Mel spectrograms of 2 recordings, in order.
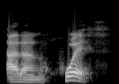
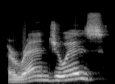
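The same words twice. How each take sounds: First: It is pronounced with Spanish sounds. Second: It is pronounced with English-style sounds. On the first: The speaker calls it right. "in Spanish, the pronunciation is" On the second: The speaker calls it wrong. "or something like that?"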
